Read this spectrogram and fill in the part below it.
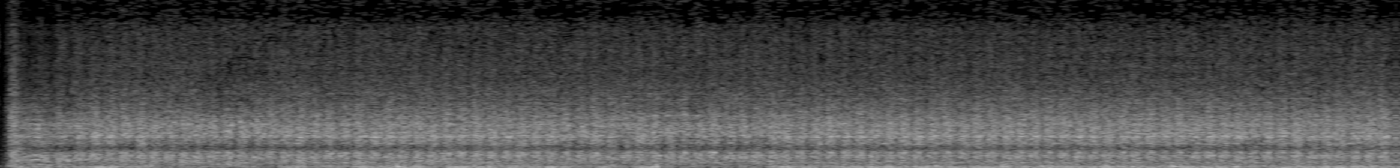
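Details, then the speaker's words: Old GM diesel truck being revived, started after a couple minutes of glow plugs on a warm day; catches straight away with loud even clatter. "all right well it took about a couple minutes for the glow plugs to work but we're gonna see if we she can't"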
